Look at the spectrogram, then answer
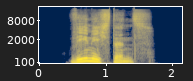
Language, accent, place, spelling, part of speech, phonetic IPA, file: German, Germany, Berlin, wenigstens, adverb, [ˈveːnɪçstn̩s], De-wenigstens.ogg
- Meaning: at least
